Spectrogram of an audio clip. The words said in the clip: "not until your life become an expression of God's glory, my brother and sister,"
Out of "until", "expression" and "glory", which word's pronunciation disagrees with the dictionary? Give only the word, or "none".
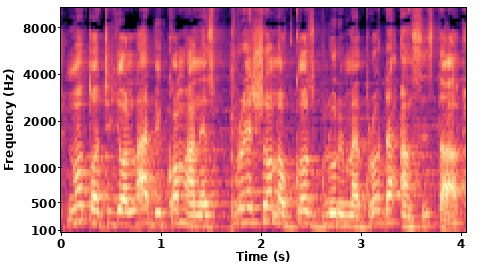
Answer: until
